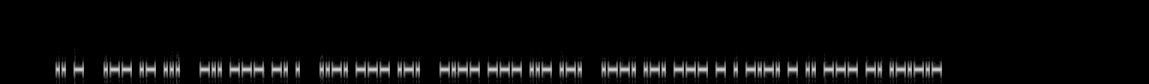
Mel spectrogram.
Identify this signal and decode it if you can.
Morse code, heard as a keyed tone, about 37 wpm, 700 Hz. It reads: IT WAS DONE FOR YOUR PROTECTION.
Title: Sentences from Top 1600 Words 40wpm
